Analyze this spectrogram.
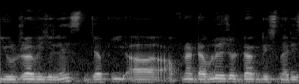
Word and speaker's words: Eudravigilance: तो फार्माको के जगह में यूड्रा, ठीक है, फार्माको विजिलेंस जो बोलते हैं ना, यूड्रा विजिलेंस medicinal product dictionary, right.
